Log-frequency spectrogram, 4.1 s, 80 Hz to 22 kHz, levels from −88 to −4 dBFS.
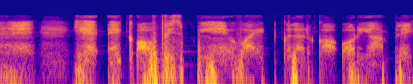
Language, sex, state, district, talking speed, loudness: Hindi, female, Madhya Pradesh, Bhopal, 175 wpm, -21 LUFS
